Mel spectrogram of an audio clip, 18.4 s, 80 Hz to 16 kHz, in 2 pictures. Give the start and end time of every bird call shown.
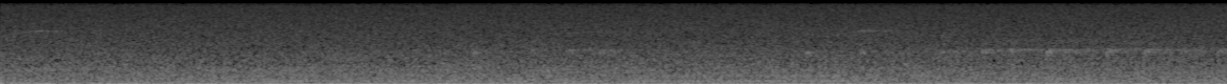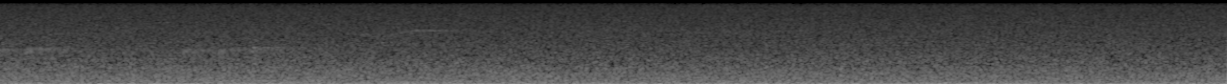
[5.64, 8.94] Pileated Woodpecker (Dryocopus pileatus)

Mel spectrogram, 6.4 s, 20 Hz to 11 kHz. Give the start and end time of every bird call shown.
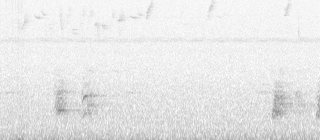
[0.00, 6.40] Chestnut-capped Brushfinch (Arremon brunneinucha)

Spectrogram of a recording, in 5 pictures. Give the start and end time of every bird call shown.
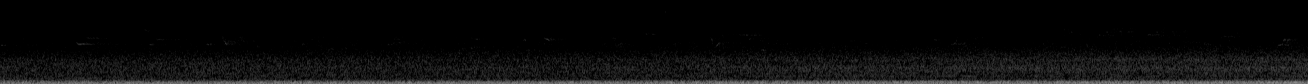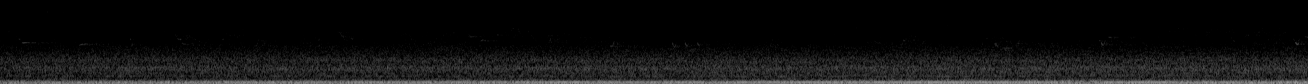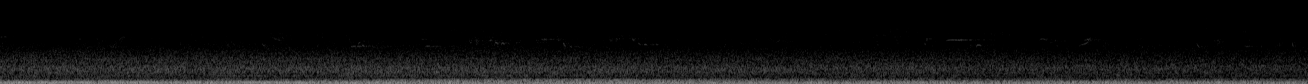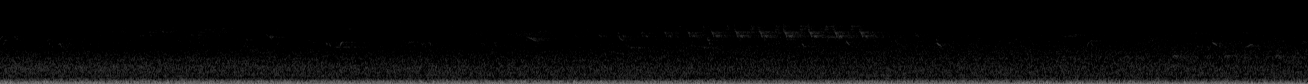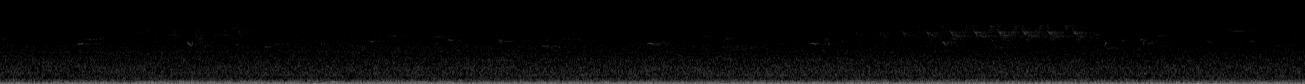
[0.00, 23.29] Gray Catbird (Dumetella carolinensis)
[10.49, 12.09] Common Yellowthroat (Geothlypis trichas)
[23.79, 65.38] Gray Catbird (Dumetella carolinensis)
[40.29, 41.99] Common Yellowthroat (Geothlypis trichas)
[44.89, 48.39] Ovenbird (Seiurus aurocapilla)
[52.99, 55.09] Common Yellowthroat (Geothlypis trichas)
[60.49, 63.49] Ovenbird (Seiurus aurocapilla)

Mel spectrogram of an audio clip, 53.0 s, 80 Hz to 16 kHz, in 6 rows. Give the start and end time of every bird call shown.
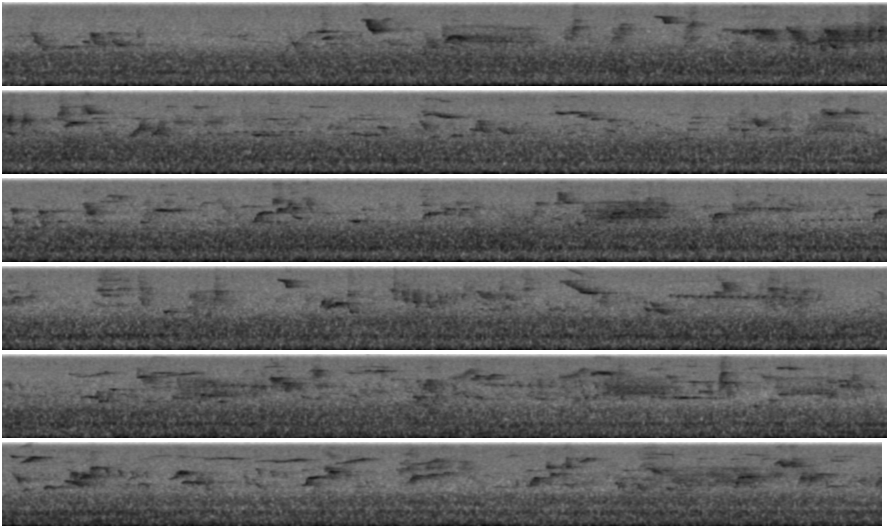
[0.00, 13.95] Gray Catbird (Dumetella carolinensis)
[3.45, 5.55] Red-winged Blackbird (Agelaius phoeniceus)
[7.25, 9.35] Red-winged Blackbird (Agelaius phoeniceus)
[14.25, 53.05] Gray Catbird (Dumetella carolinensis)
[14.25, 53.05] Red-winged Blackbird (Agelaius phoeniceus)
[46.05, 50.45] European Starling (Sturnus vulgaris)

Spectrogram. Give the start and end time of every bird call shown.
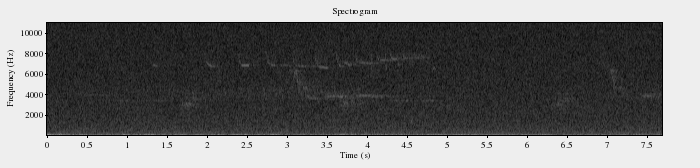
[0.00, 1.85] Mountain Chickadee (Poecile gambeli)
[0.00, 4.55] Red-breasted Nuthatch (Sitta canadensis)
[0.55, 6.05] Golden-crowned Kinglet (Regulus satrapa)
[1.25, 2.25] Western Tanager (Piranga ludoviciana)
[2.85, 5.25] Mountain Chickadee (Poecile gambeli)
[3.35, 4.25] Western Tanager (Piranga ludoviciana)
[5.85, 7.05] Western Tanager (Piranga ludoviciana)
[6.65, 7.70] Mountain Chickadee (Poecile gambeli)

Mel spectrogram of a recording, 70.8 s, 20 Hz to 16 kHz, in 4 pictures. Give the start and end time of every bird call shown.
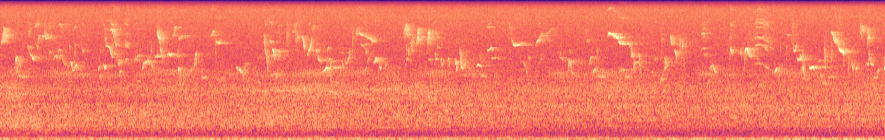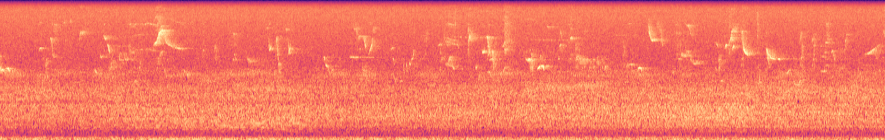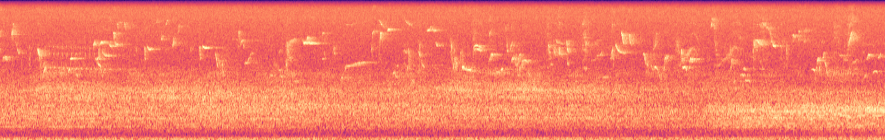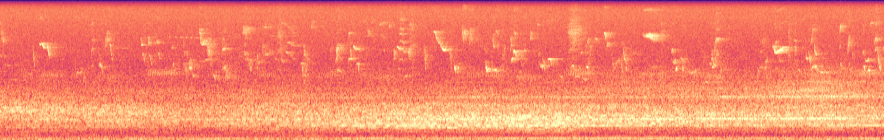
[0.00, 70.80] Gray Catbird (Dumetella carolinensis)
[36.00, 37.80] unidentified bird

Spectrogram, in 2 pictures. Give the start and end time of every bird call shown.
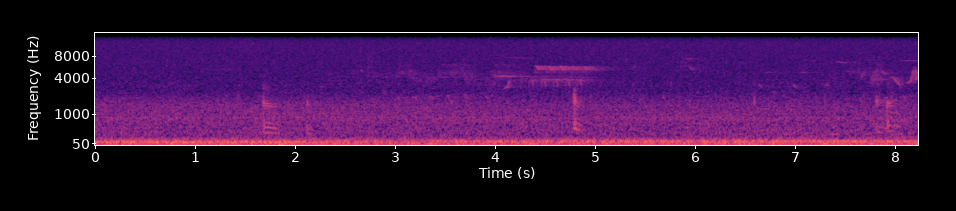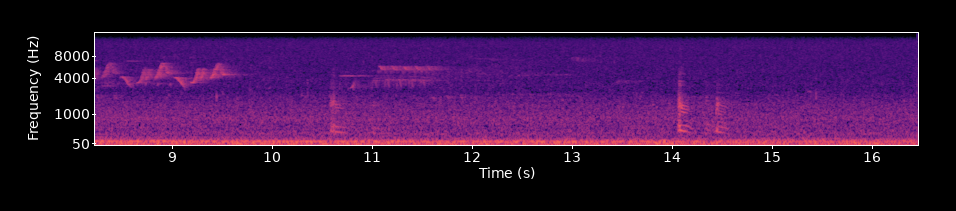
[3.90, 5.10] Eastern Towhee (Pipilo erythrophthalmus)
[7.70, 9.80] Common Yellowthroat (Geothlypis trichas)
[10.40, 11.80] Eastern Towhee (Pipilo erythrophthalmus)

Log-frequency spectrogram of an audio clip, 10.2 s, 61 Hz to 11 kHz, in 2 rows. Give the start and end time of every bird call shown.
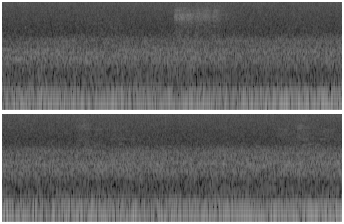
[2.30, 3.50] Gray Catbird (Dumetella carolinensis)

